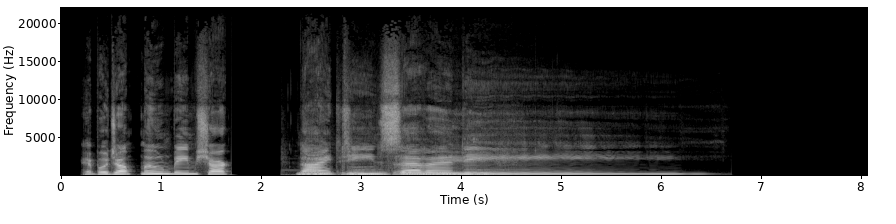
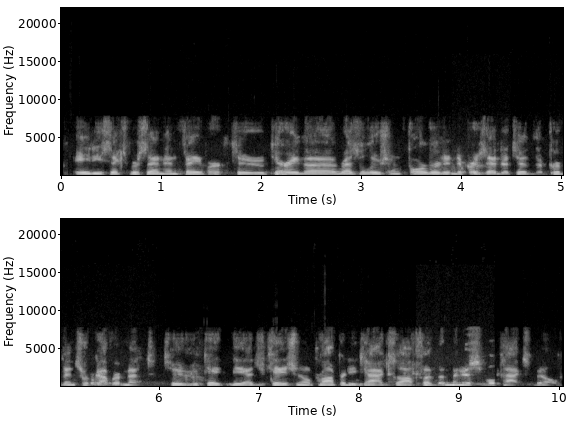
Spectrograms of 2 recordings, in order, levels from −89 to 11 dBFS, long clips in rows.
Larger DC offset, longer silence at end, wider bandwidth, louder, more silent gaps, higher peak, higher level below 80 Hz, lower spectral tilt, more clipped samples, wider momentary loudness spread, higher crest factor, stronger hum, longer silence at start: neither; first, 1.65 s vs 0.05 s; first, 16 kHz vs 8 kHz; first, -18 LUFS vs -21 LUFS; first, 1.78-2.19 s vs none; first, 0 dBFS vs -4 dBFS; first, -50 dBFS vs -64 dBFS; about the same, -5.5 dB/octave vs -5 dB/octave; neither; first, 15 LU vs 5 LU; about the same, 18 dB vs 18 dB; neither; about the same, 0.2 s vs 0.15 s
